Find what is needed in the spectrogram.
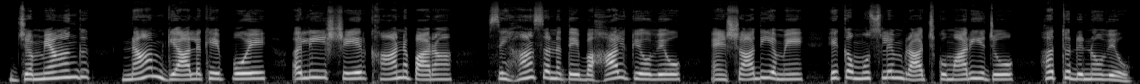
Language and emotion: Sindhi, neutral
